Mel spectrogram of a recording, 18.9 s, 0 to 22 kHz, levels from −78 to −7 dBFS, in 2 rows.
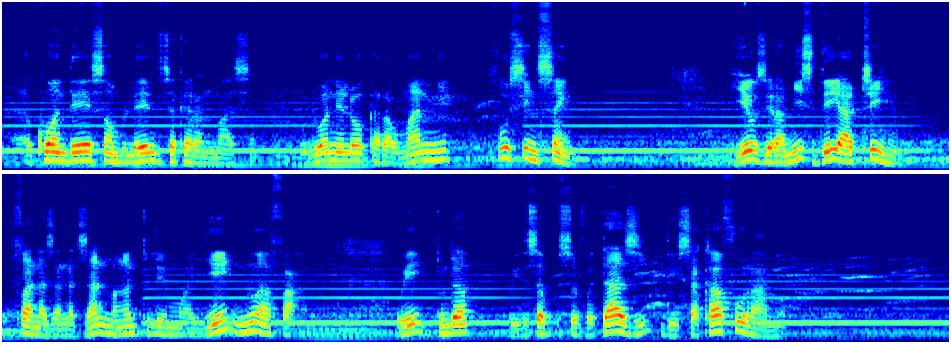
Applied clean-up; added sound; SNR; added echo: none; Wind instrument, woodwind instrument; 17 dB; none.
